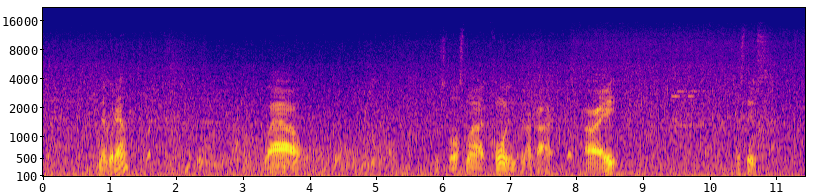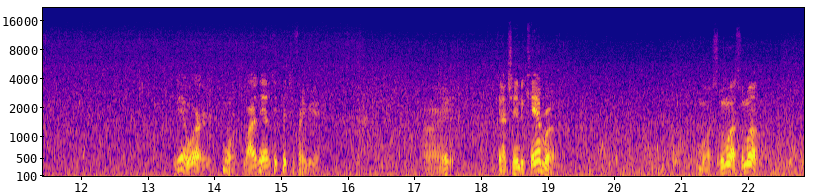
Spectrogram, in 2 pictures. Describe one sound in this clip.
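A man speaks in short bursts close to a headset microphone.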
